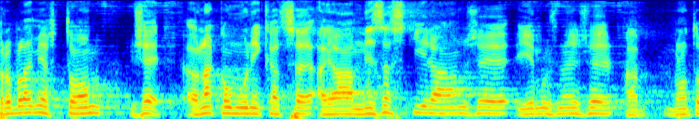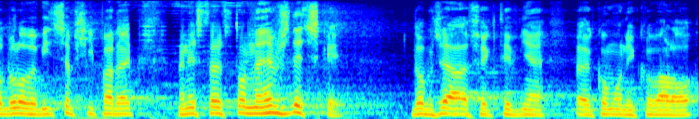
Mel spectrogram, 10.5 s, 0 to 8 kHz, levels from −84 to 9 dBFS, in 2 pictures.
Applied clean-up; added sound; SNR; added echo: neural separator model SepFormer DNS4.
